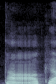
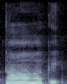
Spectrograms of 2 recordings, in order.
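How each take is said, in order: The two takes are said the same way.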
